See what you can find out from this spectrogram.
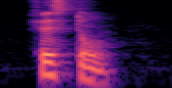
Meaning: festoon
- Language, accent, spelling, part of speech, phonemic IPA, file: French, France, feston, noun, /fɛs.tɔ̃/, LL-Q150 (fra)-feston.wav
